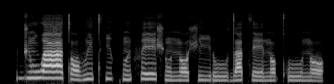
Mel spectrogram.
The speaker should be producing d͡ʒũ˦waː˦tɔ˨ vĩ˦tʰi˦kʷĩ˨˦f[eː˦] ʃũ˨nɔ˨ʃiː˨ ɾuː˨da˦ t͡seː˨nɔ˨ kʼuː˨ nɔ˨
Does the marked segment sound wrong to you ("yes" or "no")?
no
